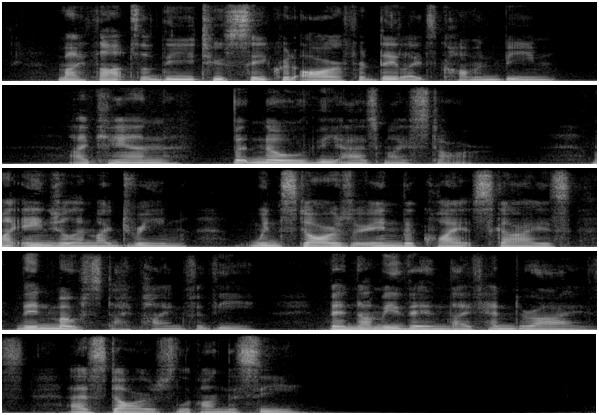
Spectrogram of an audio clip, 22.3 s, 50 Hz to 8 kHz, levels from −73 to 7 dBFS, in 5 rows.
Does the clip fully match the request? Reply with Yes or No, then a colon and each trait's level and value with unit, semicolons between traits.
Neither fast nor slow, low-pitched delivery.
No: slow, 115 wpm; low, 115 Hz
